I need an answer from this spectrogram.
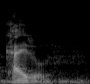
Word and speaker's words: খায়রুল: খায় রুল, আমি খাই না, খায়, খায় রুল।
